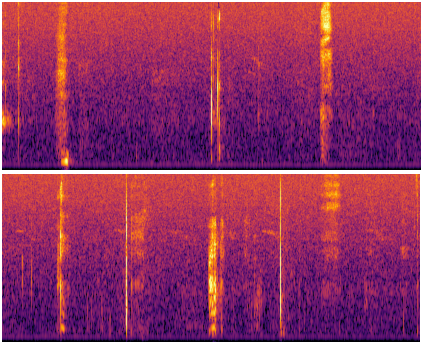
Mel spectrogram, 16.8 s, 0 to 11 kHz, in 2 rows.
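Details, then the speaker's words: Newborn, 8 days old, with hiccups: soft, brief hiccups recurring about every two to three seconds in a quiet room. "like people are gonna think you always have hiccups. Oh dear."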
